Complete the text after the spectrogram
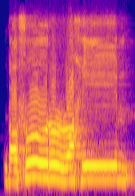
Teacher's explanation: শুধু গুন্না ছাড়া, গুন্না ছাড়া খালি মিলায় পড়বো আর কি, মিলায়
